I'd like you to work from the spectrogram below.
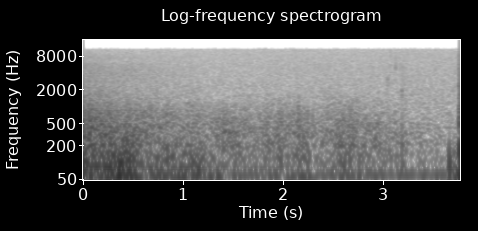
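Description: A lightning and thunder effect from the video game Castlevania 64: a low, continuous rumble that rolls steadily and close, then ends in a sharp, loud crack.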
